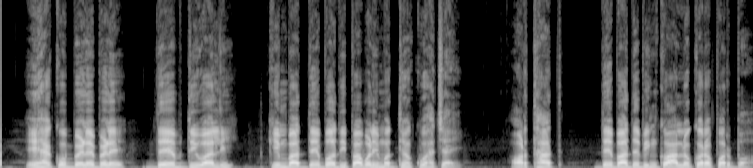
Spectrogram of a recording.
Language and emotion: Odia, neutral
